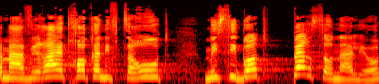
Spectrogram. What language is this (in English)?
Hebrew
